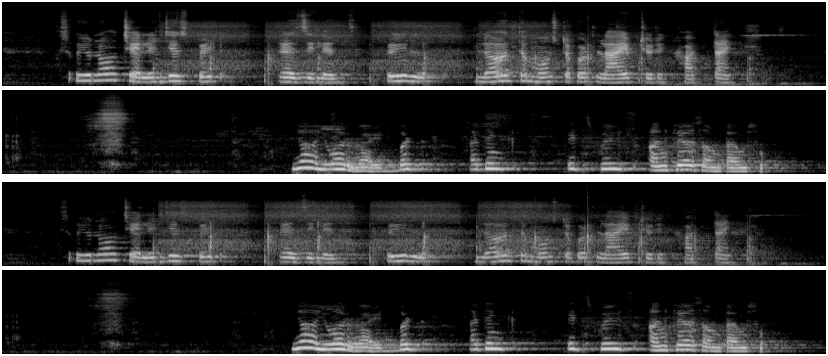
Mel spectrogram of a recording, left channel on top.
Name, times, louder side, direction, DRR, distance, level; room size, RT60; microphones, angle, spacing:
voice 1, 0.6-2.2 2.8-3.5 3.8-4.3 4.7-7.6 9.2-9.5, left 5 dB, 45° left, 15 dB, 0.7 m, -23 dB
Walk footsteps, 1.2-1.3 1.5-1.7 2.1-2.3 2.6-2.8 3.2-3.4 3.7-3.9 4.2-4.4 4.7-5.0 5.3-5.5 5.8-6.1 6.4-6.6 6.9-7.1 7.4-7.7, right 3 dB, 35° right, 1.3 m, -36 dB
sound 1, 1.6-7.0, right 1 dB, 90° right, 6.4 m, -40 dB
voice 2, 11.1-12.4 12.9-13.3 13.9-15.9, right 1 dB, ahead, 4 dB, 0.8 m, -18 dB
28.5 x 24.0 x 6.6 m, 1.4 s
head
